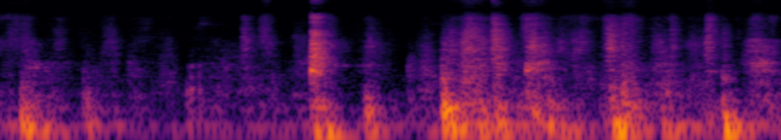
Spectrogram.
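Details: Puppies play-fighting, two dogs together: short low growls and rough panting in choppy bursts, mixed with scuffles and thumps of their tussle.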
